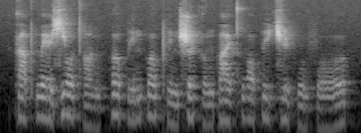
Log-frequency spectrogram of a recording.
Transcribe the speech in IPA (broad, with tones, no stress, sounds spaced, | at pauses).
k ä˥˧ pʰ w e˥˧ ɪ̯ ɕ j o˥˩ ʊ̯ t̪ʰ ɑ˩ ŋ | ɤ˥˩ p i˧˥ n p ɤ˥ pʰ i˨˩ n ʂ ɻ̩˥ k ɤ˧˥ ŋ p a˥ ɪ̯ t̪ʰ w ɔ˥ p i˥ t͡ɕ y˥˩ f u˨˩ f o˧˥ ʊ̯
